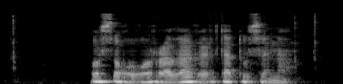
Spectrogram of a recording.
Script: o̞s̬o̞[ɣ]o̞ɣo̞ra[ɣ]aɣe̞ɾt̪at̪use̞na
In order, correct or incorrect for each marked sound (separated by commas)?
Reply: correct, incorrect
